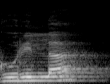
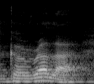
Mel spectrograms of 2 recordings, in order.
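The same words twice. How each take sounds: First: The first syllable has an 'o' vowel. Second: The first syllable has an 'ah' vowel. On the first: The speaker calls it wrong. "Not gorilla" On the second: The speaker calls it right.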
